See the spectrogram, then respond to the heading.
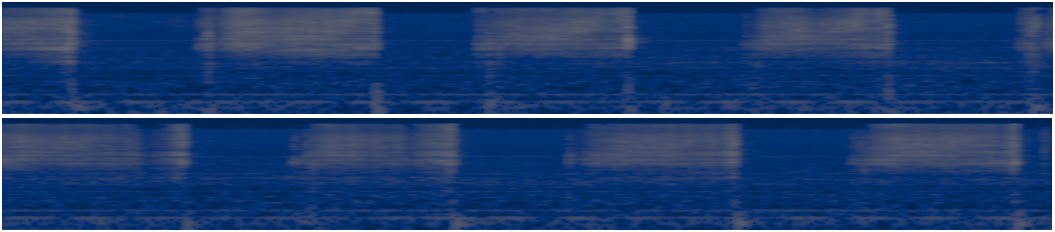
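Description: A large, dark green, glossy, leathery rubber plant leaf is held close and rubbed and stroked with fingertips and dark-painted nails. Repeated soft, bright, papery swishes rise and fall over a steady low hum.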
